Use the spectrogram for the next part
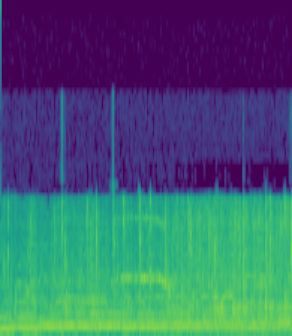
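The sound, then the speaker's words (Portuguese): A large crowd applauds and cheers to congratulate Bolsonaro on his campaign, a loud, continuous wash of noise for four seconds, with sustained high whistle-like tones riding over the dense roar. “Aplaudir e felicitar Bolsonaro também com uma bonita campanha.”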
